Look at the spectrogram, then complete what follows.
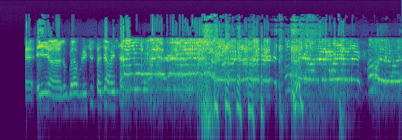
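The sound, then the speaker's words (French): A crowd of Rennes football supporters shouts and cheers loudly and almost continuously, voices overlapping in raucous calls, with a slightly thin, broadcast-like tone. “Ah, ils sont là, les Rennais.”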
